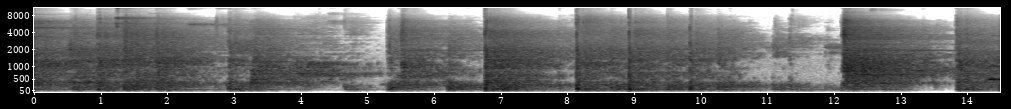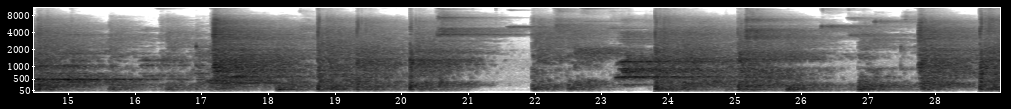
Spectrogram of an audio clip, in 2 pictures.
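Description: Basketball bouncing on a hardwood gym floor and striking the rim and backboard: a string of irregular, sharp thuds, each ringing on in the echoing gym.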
